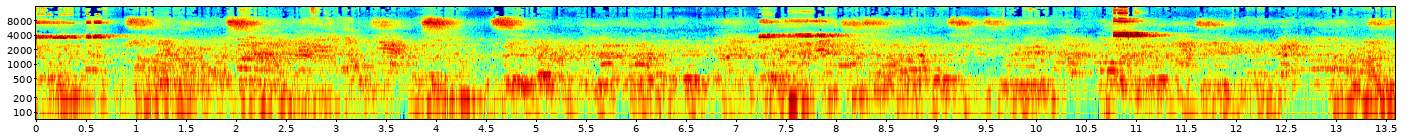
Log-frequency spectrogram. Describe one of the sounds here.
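A crowd of men and women chatter and call out in a large echoing hall.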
